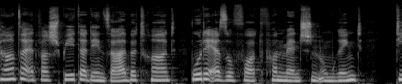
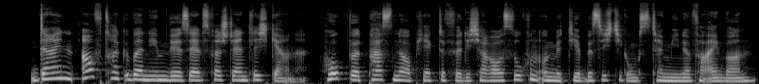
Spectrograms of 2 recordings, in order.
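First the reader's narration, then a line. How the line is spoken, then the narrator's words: Plain. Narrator (German): sagte Joanna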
